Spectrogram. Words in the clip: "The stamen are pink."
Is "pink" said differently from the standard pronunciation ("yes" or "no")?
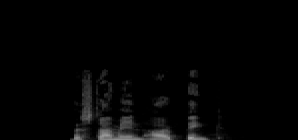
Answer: no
